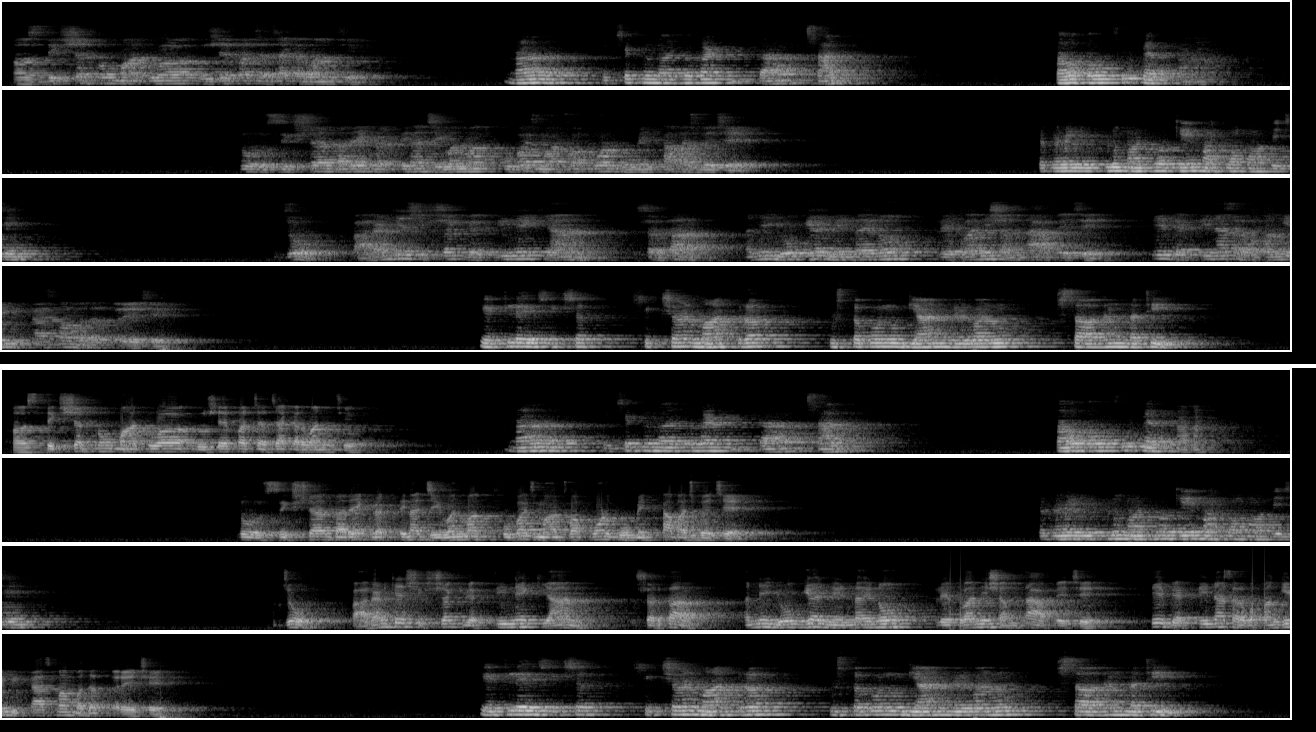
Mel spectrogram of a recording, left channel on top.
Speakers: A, on the right; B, on the left.
A: શિક્ષકનું મહત્ત્વ વિષય પર ચર્ચા કરવાનું છે.
B: હા શિક્ષક નું મહત્વ પણ સારું ક તું
A: અ, તો શિક્ષણ દરેક વ્યક્તિના જીવનમાં ખૂબ જ મહત્વપૂર્ણ ભૂમિકા ભજવે છે.
B: તો ભ એટલું મહત્વ કેમ આપવામાં આવે છે?
A: જો કારણ કે શિક્ષક વ્યક્તિને જ્ઞાન, કુશળતા, અને યોગ્ય નિર્ણયનો, લેવાની ક્ષમતા આપે છે, તે વ્યક્તિના સર્વાંગી વિકાસમાં મદદ કરે છે.
B: એટલે શિક્ષક શિક્ષણ માત્ર પુસ્તકોનું જ્ઞાન મેળવાનું સાધન નથી.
